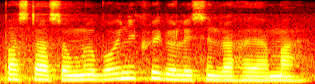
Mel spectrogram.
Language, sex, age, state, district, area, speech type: Bodo, male, 18-30, Assam, Kokrajhar, rural, read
